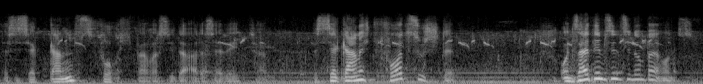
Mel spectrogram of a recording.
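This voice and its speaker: A soft-hearted naive cop, very lively pitch, exclaims a lot, noisy old radio play. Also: male voice, moderate pace. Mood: shocked, sympathetic. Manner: exclamatory, concerned, good-natured. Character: kindly, naive, easily shocked foreign policeman. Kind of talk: 1940s German radio drama acting.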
